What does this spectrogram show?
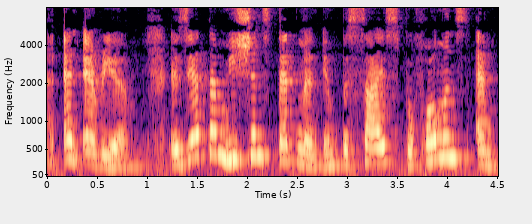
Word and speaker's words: Axiata: Axiata multi-dimensional prime symbol is pronounced Axiata.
